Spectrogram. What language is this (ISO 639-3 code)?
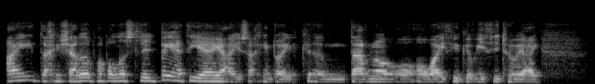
cym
